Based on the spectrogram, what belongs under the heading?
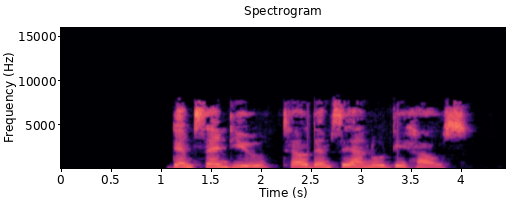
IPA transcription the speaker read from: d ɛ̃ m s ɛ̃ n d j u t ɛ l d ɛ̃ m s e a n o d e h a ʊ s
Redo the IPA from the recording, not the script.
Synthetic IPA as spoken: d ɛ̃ m s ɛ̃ n d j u tʰ ɛ l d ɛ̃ m s e a n o d e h a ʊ s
